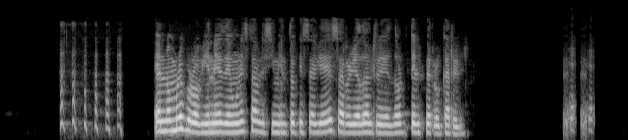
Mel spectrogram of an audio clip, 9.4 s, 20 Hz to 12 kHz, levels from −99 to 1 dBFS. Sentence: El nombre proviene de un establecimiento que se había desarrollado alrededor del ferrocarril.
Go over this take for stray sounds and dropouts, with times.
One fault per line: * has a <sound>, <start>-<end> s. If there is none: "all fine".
* has a laugh, 0.9-1.9 s
* has a laugh, 8.4-8.9 s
